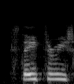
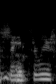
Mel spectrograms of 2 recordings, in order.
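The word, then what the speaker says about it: Sainte-Thérèse: It was built in Canada, State Therese, Quebec, or Saint Therese, Quebec.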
